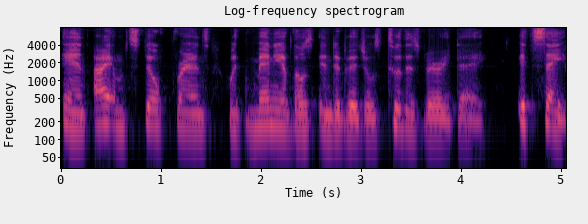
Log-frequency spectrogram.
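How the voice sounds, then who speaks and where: This is a man with an unremarkable speaking voice at a fairly high pitch. He talks at a moderate pace with ordinary pitch variation. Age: 60s. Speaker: volunteer and former congressional chief of staff. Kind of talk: motivational talk.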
